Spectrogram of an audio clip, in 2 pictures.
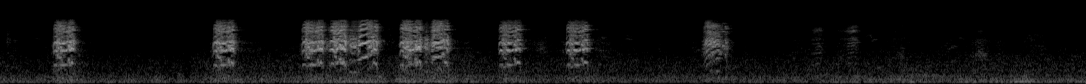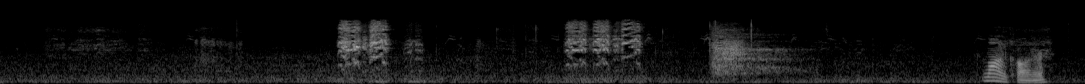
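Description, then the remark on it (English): Blue-crowned conures let out loud, harsh squawks in quick bursts, a rapid cluster early on, then a quieter lull before several more piercing shrieks near the end. “All these birds have known him since they were babies, but he's still a blue crown.”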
